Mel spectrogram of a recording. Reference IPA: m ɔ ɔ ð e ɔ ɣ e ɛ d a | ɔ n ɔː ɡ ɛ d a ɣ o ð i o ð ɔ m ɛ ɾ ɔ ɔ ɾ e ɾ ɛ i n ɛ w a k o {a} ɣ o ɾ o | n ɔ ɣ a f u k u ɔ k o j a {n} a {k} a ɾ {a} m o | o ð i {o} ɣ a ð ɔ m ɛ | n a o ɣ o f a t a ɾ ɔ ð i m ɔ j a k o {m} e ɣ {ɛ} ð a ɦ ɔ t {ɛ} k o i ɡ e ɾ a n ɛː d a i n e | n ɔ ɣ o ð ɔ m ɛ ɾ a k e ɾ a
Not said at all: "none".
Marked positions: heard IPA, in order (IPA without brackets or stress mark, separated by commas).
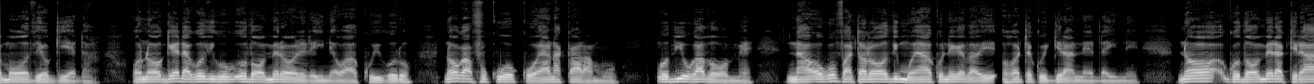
i, n, k, a, o, n, ɛ, ɛ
